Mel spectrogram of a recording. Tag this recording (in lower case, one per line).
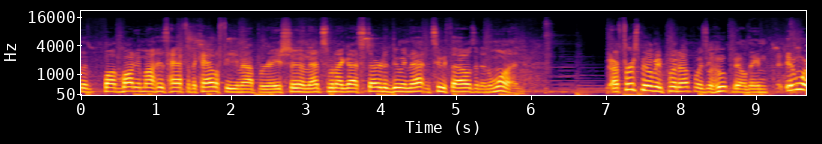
music
speech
